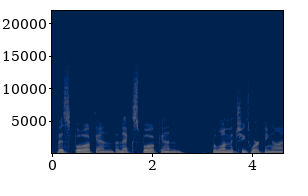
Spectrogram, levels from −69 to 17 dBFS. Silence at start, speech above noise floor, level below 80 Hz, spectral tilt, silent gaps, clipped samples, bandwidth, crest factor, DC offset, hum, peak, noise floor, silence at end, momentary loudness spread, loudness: 0.1 s; 35 dB; -82 dBFS; -5.5 dB/octave; none; under 0.1%; 15.5 kHz; 16 dB; under 0.1%; none; -22 dBFS; -72 dBFS; 0 s; 6 LU; -39 LUFS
